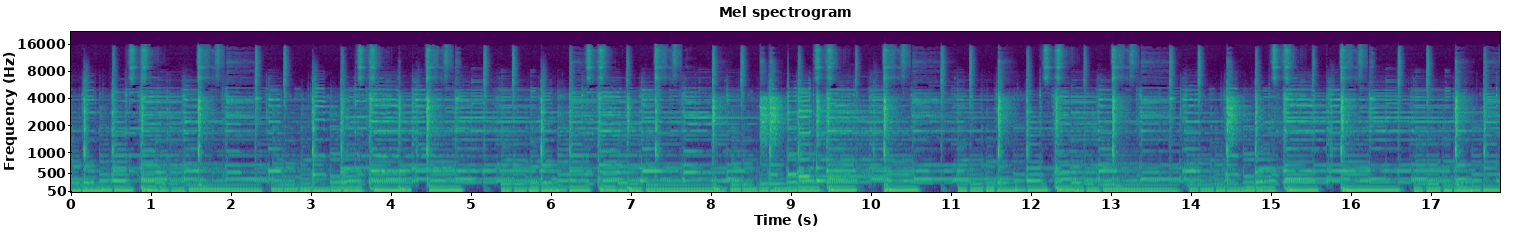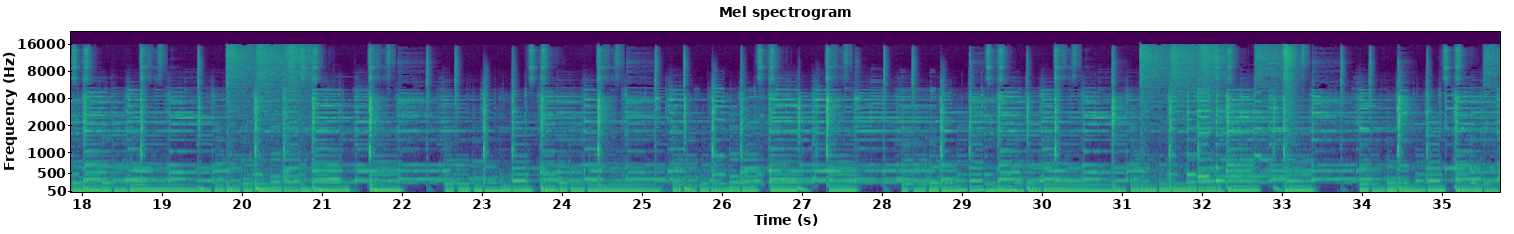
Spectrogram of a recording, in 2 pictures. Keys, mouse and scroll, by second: 1.6 shift+s, 8.5 click, 9.3 shift+s, 15.4 shift+s, 16.3 shift+s, 17.8 shift+s, 18.9 shift+s, 20.7 shift+s, 21.8 shift+s, 22.8 shift+s, 24.2 shift+s, 25.0 shift+s, 26.0 shift+s, 30.0 shift+s, 31.2 shift+s, 32.3 shift+s, 33.5 shift+s, 34.8 shift+s.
